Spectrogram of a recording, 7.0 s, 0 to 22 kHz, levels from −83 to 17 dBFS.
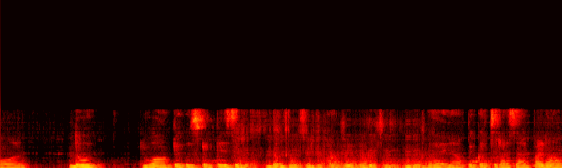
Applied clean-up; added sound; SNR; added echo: neural separator model SepFormer DNS4.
